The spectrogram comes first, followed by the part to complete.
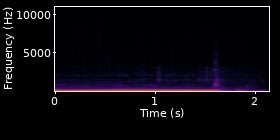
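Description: Final chord of a song on guitar and bass, held steady and ringing, then cut off about three-quarters of the way through.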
